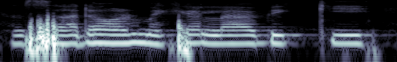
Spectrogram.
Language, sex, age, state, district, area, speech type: Assamese, female, 30-45, Assam, Sivasagar, rural, spontaneous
